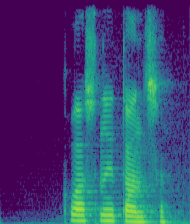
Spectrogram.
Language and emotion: Russian, neutral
